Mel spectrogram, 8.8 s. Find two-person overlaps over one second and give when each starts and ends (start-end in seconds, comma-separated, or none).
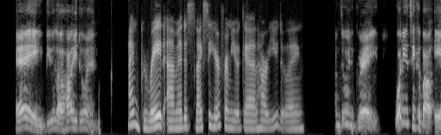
none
